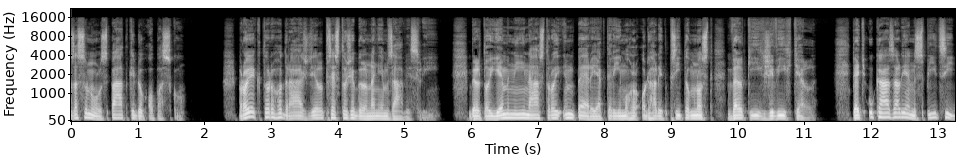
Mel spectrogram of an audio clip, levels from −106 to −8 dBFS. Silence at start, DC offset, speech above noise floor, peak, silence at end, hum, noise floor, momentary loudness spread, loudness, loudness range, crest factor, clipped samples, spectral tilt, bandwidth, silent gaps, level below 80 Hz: 0 s; under 0.1%; over 68 dB; -2 dBFS; 0 s; none; under -90 dBFS; 9 LU; -22 LUFS; 3 LU; 20 dB; under 0.1%; -5 dB/octave; 16 kHz; none; -48 dBFS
